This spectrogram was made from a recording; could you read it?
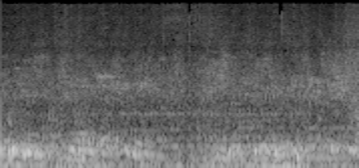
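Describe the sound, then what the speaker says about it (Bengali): Butterfly pigeons cooing close by, a steady low murmuring coo running continuously through the moment with faint chirps above and no talking. "দেখতেছেন ভাই এটা বাটারফ্লাই কবুতরটা"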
